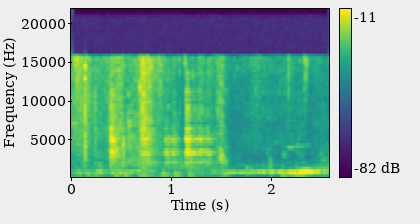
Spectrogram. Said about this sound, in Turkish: Şu tavuğumun adı Dap Dap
